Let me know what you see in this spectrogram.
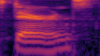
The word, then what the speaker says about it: Dairnes: I don't know how to pronounce that. D-A-I-R-N-E-S. It's a made-up word, so I can pronounce it however I like, and I think it's Dairns. – I said Dairns, too.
